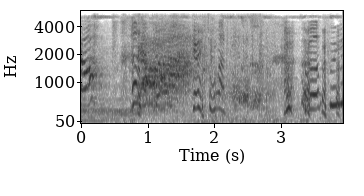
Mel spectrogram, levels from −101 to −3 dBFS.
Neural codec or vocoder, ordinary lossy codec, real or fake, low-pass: vocoder, 22.05 kHz, 80 mel bands, Vocos; none; fake; 5.4 kHz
